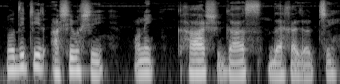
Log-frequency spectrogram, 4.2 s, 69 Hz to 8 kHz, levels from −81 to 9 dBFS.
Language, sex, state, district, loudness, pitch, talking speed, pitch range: Bengali, male, West Bengal, Cooch Behar, -18 LUFS, 130 Hz, 100 wpm, 120-150 Hz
